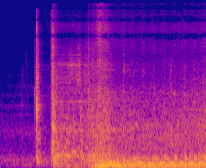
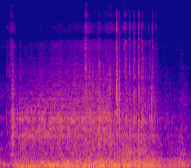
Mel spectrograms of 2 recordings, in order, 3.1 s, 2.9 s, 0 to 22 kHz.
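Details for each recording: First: 1977 Jeep CJ5 after carburetor cleaning and new fuel line, cold start with no choke after sitting a couple of days: short crank, catches at once, steady even idle; normal cold start. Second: 1977 Jeep CJ5 cranked after pumping the pedal with choke: starter turns the engine at a steady, slightly uneven pace but it never fires; crank-no-start, owner suspects flooding.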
